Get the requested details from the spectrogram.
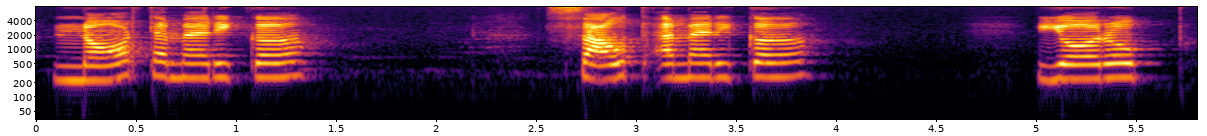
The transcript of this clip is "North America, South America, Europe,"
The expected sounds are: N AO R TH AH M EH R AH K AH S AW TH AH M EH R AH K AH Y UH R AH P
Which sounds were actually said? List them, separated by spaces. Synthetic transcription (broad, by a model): N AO R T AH M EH R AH K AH S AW T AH M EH R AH K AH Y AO R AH P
